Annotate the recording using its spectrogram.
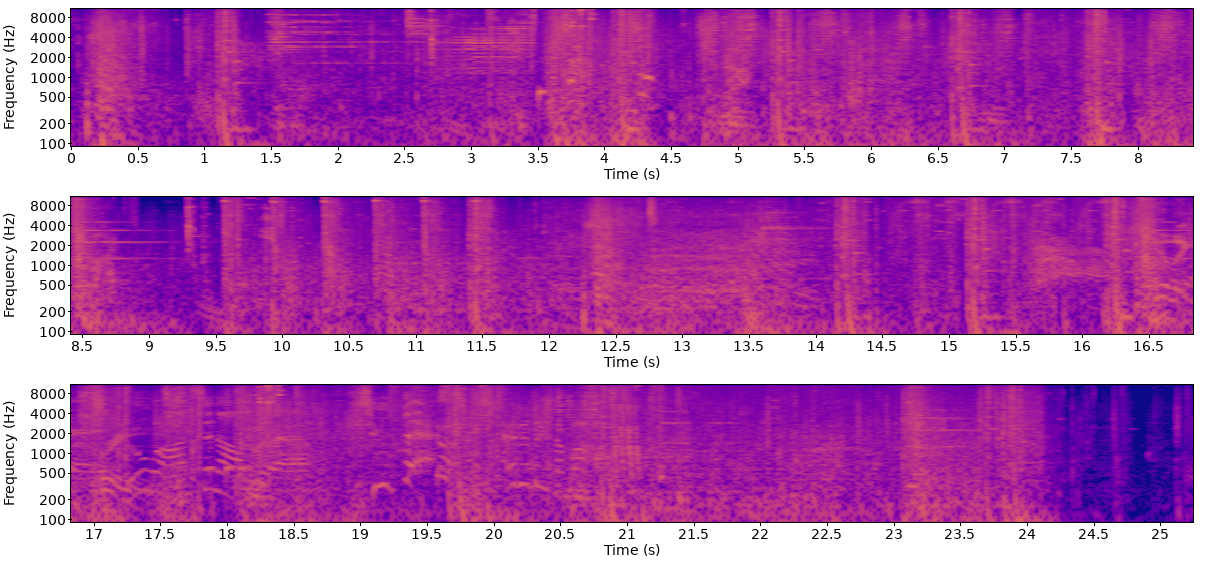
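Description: Energy weapons fire in rapid bursts.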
